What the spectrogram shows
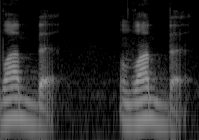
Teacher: اما این حرفا 5 حرف قاف، تا، با، جیم، دال وقتی ساکن مقداری قلقله میشن، یعنی میلرزه صدا در هنگام تلفظ اینها در مخرجشون، بهش میگیم قلقله.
